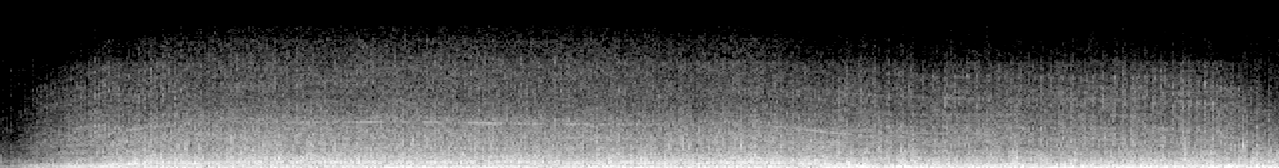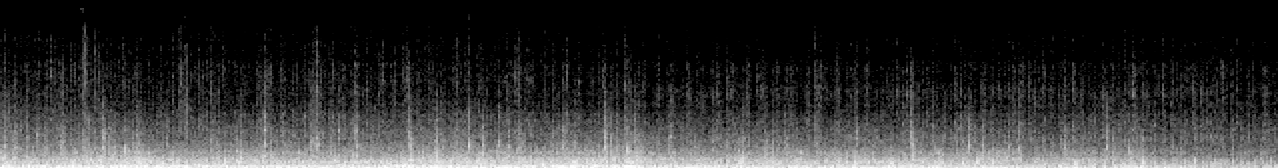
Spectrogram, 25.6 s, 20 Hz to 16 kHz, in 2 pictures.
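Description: In War Thunder, a Ki-61 Hei fighter's piston engine drones steadily and loudly, revving up in pitch early on and then settling into a continuous rough roar with mechanical rattle as it readies for takeoff.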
